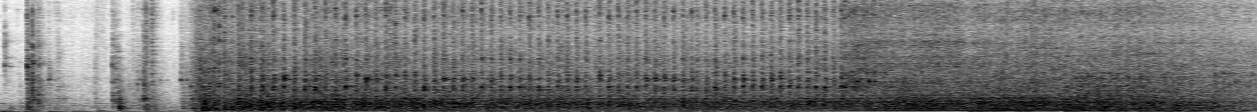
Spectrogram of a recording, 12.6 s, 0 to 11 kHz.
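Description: Toro 518 ZE single-stage snowblower: a few clicks, then about two seconds in its small engine starts and runs loud and steady. Around eight seconds in, its note shifts and a lower, steady hum joins in.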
